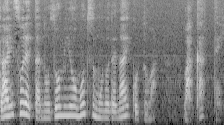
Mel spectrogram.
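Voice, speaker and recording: Very slow speech from a woman, fairly high in pitch, with a dark, mellow tone. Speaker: narrator. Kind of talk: literary essay reading.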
